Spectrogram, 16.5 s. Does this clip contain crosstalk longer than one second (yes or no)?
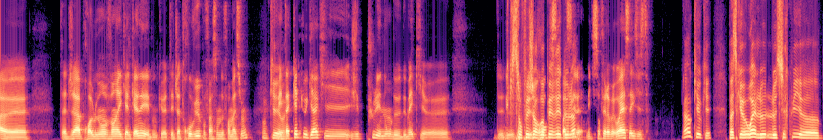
yes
